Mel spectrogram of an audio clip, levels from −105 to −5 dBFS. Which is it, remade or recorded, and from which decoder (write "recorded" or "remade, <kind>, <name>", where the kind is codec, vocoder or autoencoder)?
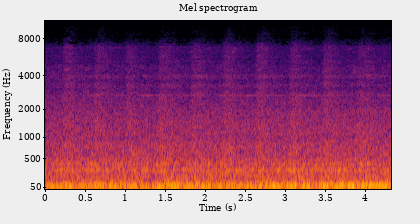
recorded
